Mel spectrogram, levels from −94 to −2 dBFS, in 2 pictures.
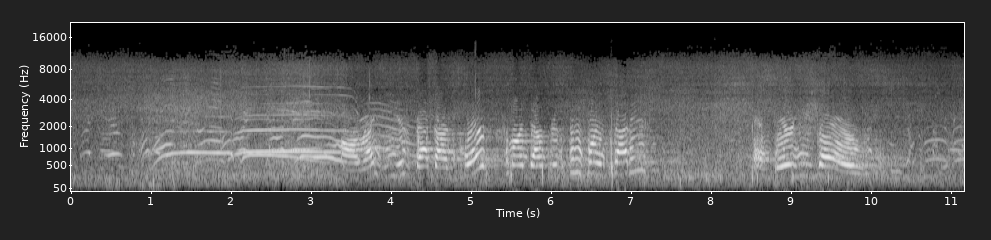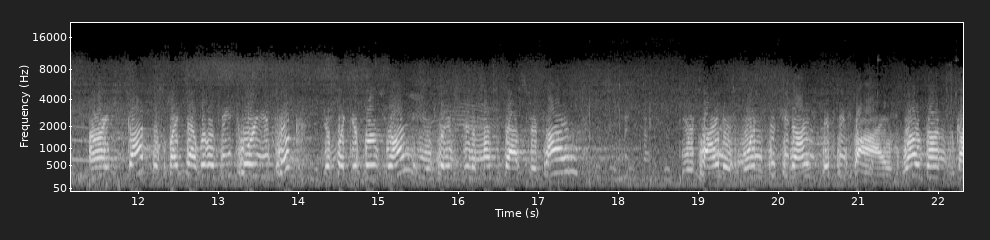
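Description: At 11.17 s there's a repeated buffer: new audio didn't arrive in time, so the device replayed its last tiny chunk twice more. At about 2.7 ms each, fitting a 128-sample buffer, the repeats come across as a quick click or buzz, dropping about 5 ms of audio.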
